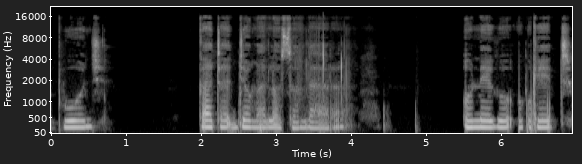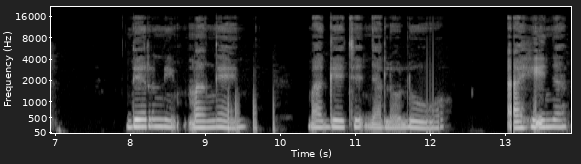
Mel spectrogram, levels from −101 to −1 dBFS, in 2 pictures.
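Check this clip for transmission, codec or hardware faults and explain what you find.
Chunks out of order occur three times in this speech. From 6.24 to 6.4 s, one 40 ms chunk plays three chunks late. At 11.96–12.04 s and 13.04–13.12 s, a chunk plays one late. Nothing is lost, but the misplaced pieces jumble the sound.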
